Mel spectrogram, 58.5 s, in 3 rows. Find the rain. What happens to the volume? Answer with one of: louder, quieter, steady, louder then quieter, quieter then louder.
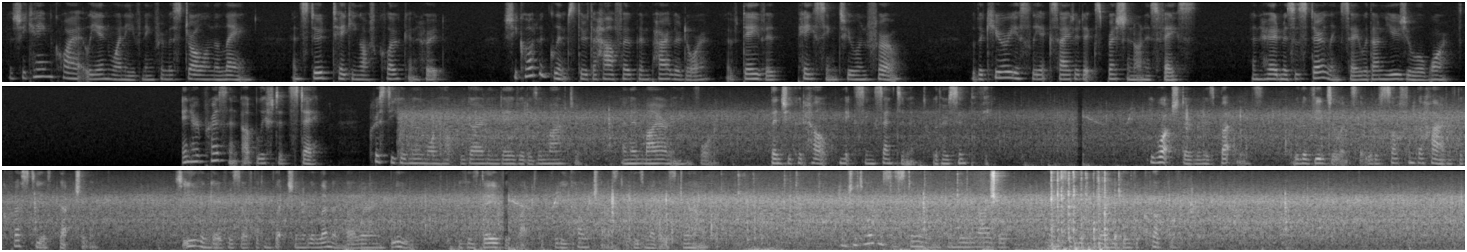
louder.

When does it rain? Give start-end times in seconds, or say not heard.
24.8-58.4.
